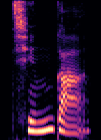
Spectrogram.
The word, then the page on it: 情感: qíng gǎn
